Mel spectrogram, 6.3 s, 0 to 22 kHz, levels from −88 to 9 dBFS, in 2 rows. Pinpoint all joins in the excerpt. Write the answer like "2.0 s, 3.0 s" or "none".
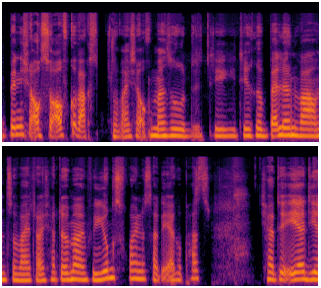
0.9 s

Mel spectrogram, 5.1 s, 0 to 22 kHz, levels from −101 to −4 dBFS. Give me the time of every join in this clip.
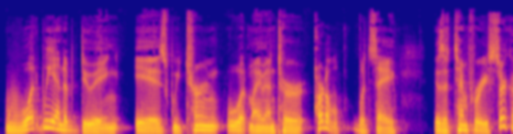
3.1 s

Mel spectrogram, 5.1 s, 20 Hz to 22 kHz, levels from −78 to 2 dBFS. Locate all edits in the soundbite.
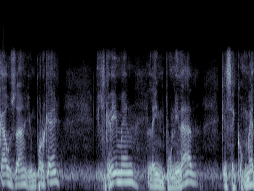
1.9 s, 2.9 s

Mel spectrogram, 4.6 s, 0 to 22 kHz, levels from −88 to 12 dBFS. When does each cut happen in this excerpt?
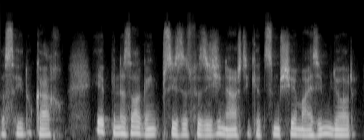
none

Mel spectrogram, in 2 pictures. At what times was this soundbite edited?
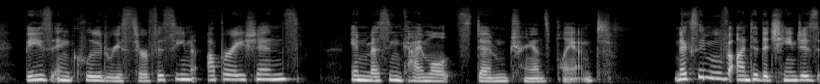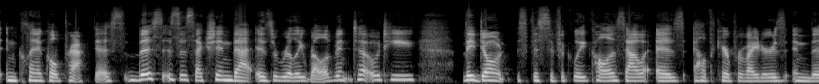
3.4 s

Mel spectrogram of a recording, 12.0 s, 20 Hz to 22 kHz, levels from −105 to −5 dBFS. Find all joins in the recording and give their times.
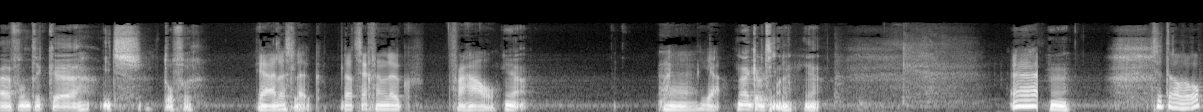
1.0 s, 7.7 s, 10.4 s

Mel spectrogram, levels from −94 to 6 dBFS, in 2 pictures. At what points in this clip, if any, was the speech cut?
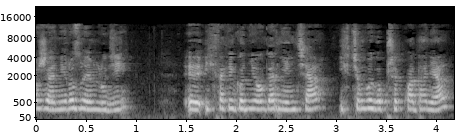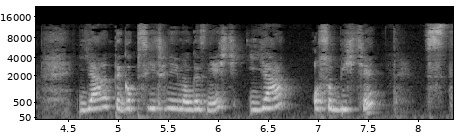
none

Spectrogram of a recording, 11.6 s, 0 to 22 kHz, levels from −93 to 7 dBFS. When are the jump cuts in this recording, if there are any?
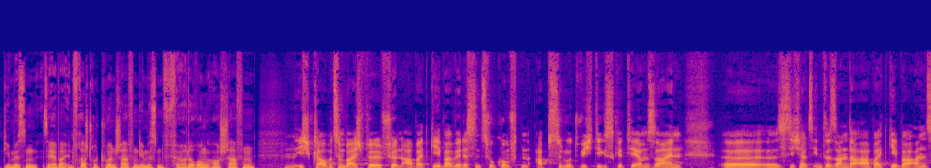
3.7 s

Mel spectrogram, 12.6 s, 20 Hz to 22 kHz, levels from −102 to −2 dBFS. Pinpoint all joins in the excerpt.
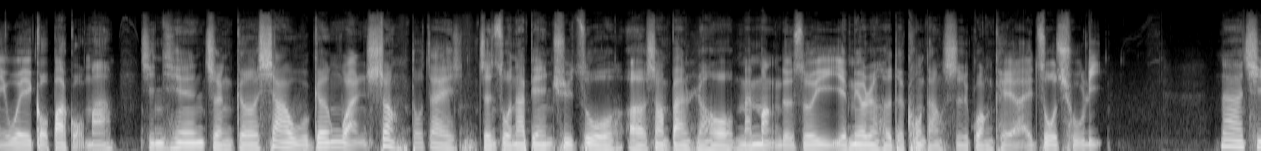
1.4 s

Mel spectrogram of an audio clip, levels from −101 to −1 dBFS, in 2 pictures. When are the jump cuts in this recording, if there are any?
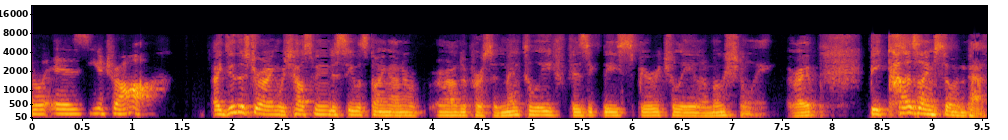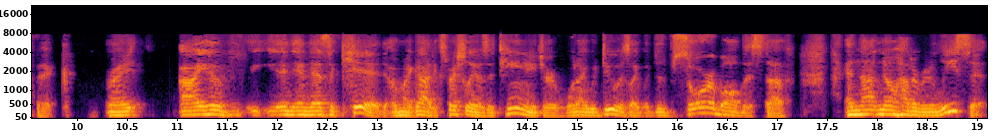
none

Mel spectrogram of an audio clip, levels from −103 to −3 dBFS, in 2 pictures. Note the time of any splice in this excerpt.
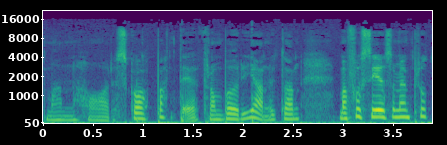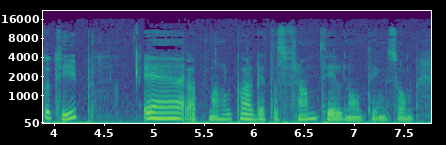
5.3 s

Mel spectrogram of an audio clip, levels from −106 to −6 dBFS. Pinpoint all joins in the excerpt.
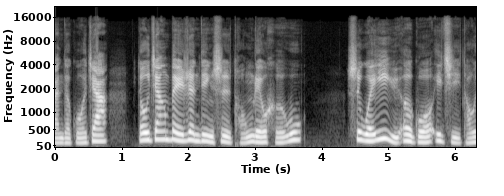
4.4 s

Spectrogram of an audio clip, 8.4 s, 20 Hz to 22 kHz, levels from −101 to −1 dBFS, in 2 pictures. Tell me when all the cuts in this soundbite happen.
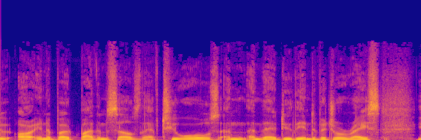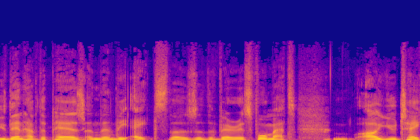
5.0 s

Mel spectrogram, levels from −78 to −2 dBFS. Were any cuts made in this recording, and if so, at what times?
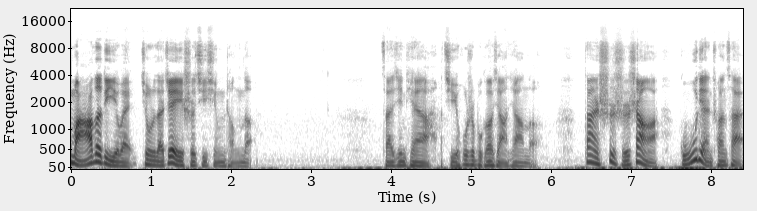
4.6 s

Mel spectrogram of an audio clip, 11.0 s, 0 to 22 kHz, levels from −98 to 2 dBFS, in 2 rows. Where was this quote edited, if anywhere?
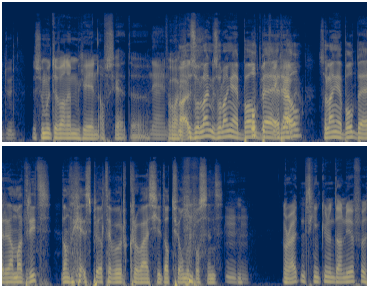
6.4 s

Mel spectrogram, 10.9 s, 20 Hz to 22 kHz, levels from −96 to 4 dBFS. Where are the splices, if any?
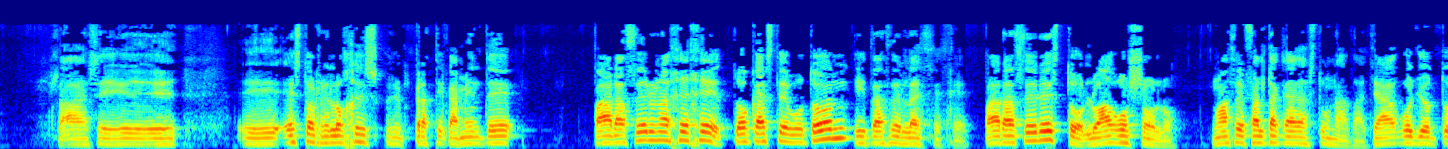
none

